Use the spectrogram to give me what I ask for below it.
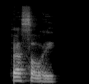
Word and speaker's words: Thessaly: We have the Sandman Universe special Thessaly? Did I pronounce that? – Thessaly, gives the ruling. – I assume, yeah. – Thessaly.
